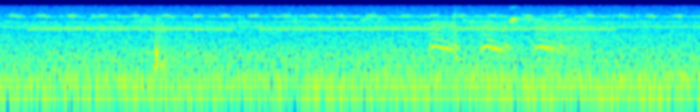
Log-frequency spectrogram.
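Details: Perched red-shouldered hawk calling territorially at rival hawks: three faint, harsh, downslurred notes about half a second apart near the end, over a steady insect drone and a constant high whine.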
